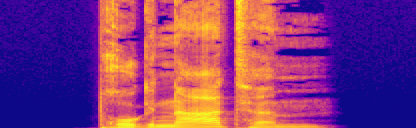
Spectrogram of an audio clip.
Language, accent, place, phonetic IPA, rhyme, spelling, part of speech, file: German, Germany, Berlin, [pʁoˈɡnaːtəm], -aːtəm, prognathem, adjective, De-prognathem.ogg
- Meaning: strong dative masculine/neuter singular of prognath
